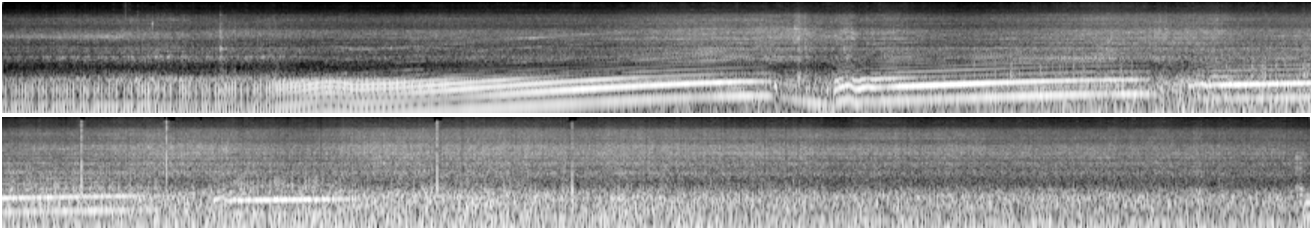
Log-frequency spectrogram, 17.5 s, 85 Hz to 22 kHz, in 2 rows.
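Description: Kawasaki ZRX1100 retro motorcycle accelerating hard through the gears, engine pitch climbing and dropping with each shift, loud and close with steady wind and road noise throughout.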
